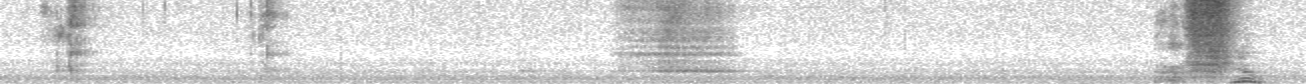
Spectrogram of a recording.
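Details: Sneezing attributed to allergies: quiet breathy sounds, then one loud forceful sneeze near the end.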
